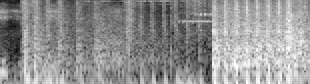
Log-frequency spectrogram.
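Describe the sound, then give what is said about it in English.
Rapid automatic gunfire in a first-person shooter video game, a loud, dense burst of many shots in quick succession that dips briefly and then resumes even harder. “Look at this. I shot him so many times with a freaking shot.”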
